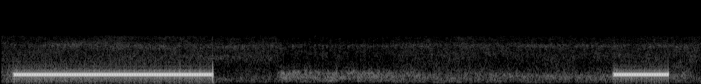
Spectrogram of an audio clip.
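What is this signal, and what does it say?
Ringback tone (North America), 440 + 480 Hz.
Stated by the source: Outbound phone call recorded on a telephone system at Piracicaba - SP.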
